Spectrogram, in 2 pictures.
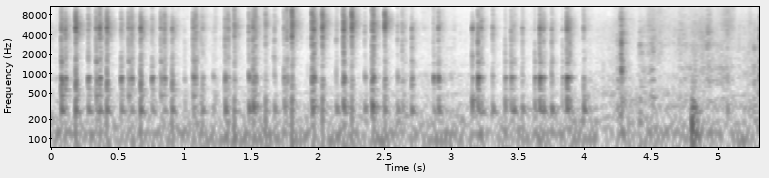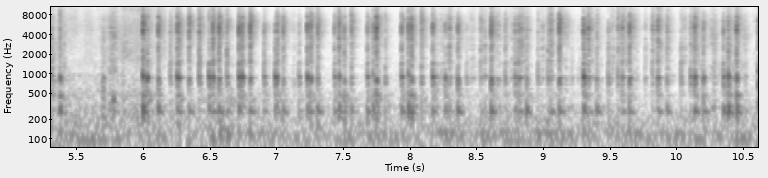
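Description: Long nails tap quickly on a small, apparently full white plastic bottle of clear PVA solution with a paper label. The result is a dense run of rapid, bright, dry clicks with almost no ring, easing into softer, scattered taps for a moment in the middle before the fast tapping picks back up.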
